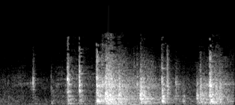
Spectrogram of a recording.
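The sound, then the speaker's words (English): A heavy door closes with a run of deep, resonant clunks and rattling thuds, like latches and bolts settling, fairly loud and with no one speaking. “The door is very effective. It once frustrated a Turkish army.”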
